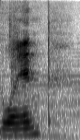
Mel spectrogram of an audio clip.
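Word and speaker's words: Nguyen: there's so many damn people named wynn you know it's spelled nagayan but there's like i've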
